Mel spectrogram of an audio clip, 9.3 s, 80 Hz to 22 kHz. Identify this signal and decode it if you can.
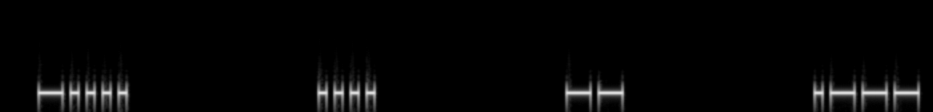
Morse code, heard as a keyed tone, about 15 wpm, spaced as for 4 wpm, 700 Hz. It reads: 6HMJ
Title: USA Call Signs - 6 Characters - 8x Character Spacing - 15wpm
